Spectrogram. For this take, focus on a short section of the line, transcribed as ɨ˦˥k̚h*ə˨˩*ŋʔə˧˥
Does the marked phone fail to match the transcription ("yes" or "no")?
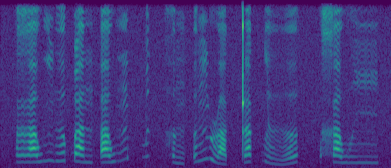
no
